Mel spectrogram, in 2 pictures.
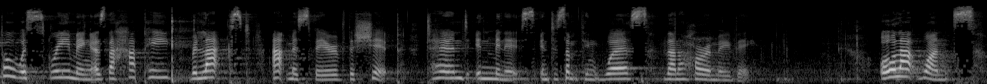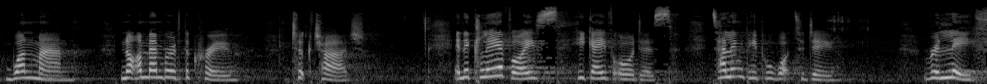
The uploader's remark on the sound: Recorded live at Life Church on Sunday 1st July 2018.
